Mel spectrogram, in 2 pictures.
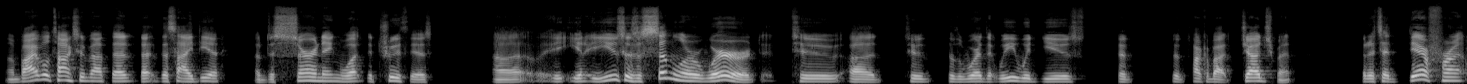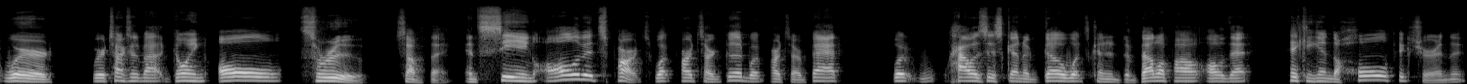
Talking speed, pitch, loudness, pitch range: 175 wpm, 150 Hz, -22 LUFS, 135-165 Hz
